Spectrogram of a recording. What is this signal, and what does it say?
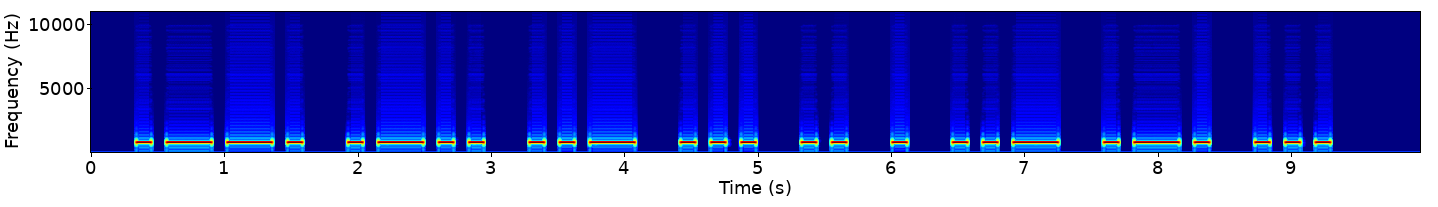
Morse code, heard as a keyed tone, about 10 wpm, 800 Hz. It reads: PLUSIEURS
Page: Français - texte en clair 1 - vitesse : 10 mots minute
